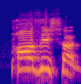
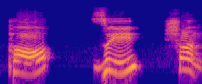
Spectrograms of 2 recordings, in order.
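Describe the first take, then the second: First: Said in the usual way. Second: position in three separate beats, po-zi-shon; position very slowly, a gap after each syllable. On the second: Shown as a demonstration. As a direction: break position into three slow syllables with pauses. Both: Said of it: "তিনটা অংশে ভাগ করে বলতে পারলাম".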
